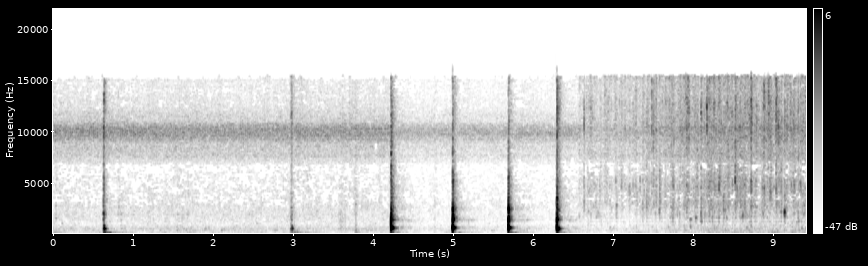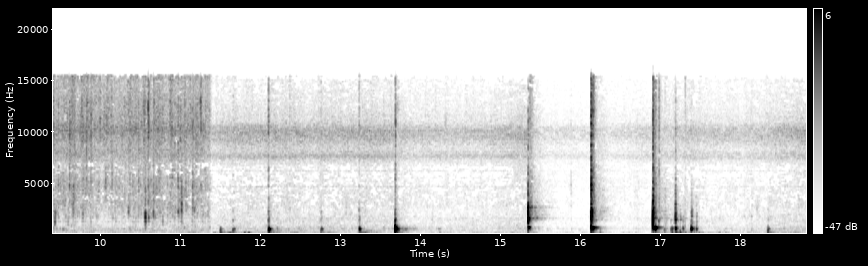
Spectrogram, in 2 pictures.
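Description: A blade chops into bamboo with sharp, hard knocks.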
